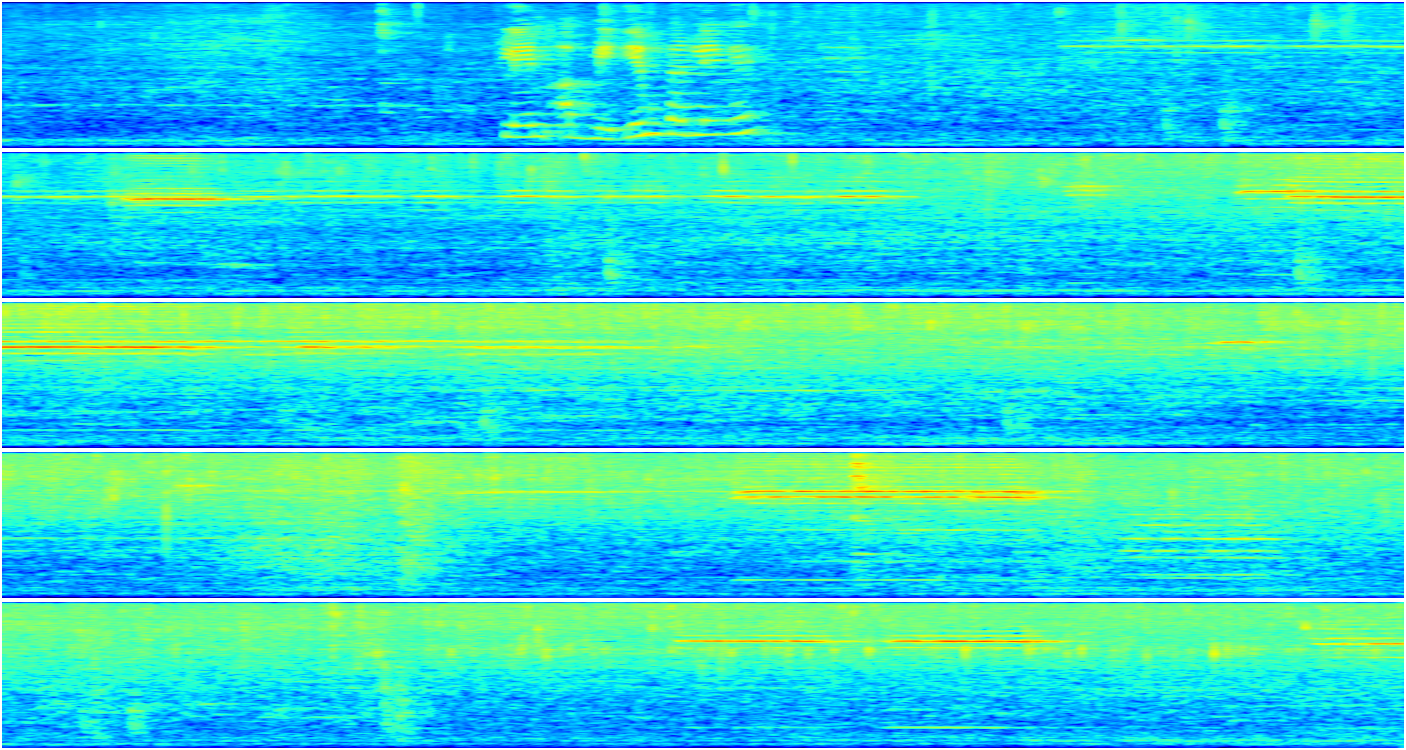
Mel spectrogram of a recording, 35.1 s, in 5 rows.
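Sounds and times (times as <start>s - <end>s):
chicken sizzling in a pan: 7.1s - 35.0s.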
